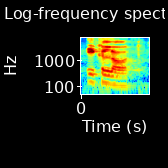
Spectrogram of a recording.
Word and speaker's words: Iqaluit: है नूनावुट का ये वाला पोर्शन, ये है इकलौत। इसकी स्पेलिंग क्या होती है, IQALUIT।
